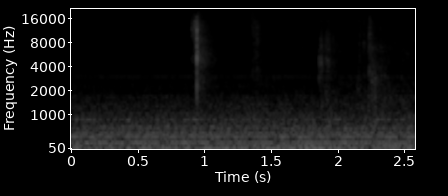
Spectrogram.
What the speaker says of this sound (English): I'm just going to do a small snip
